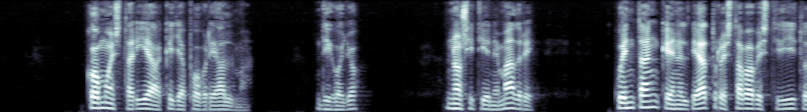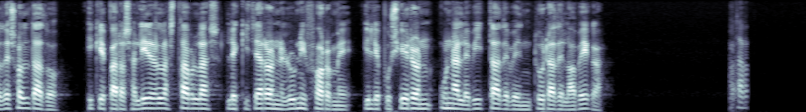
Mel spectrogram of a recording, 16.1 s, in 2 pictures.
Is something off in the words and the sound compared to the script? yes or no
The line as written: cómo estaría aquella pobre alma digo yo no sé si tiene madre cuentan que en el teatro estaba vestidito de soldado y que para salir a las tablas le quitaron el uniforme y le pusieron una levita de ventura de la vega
yes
